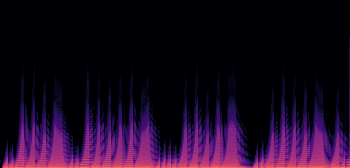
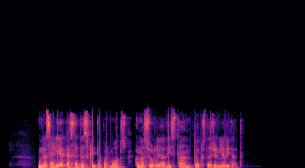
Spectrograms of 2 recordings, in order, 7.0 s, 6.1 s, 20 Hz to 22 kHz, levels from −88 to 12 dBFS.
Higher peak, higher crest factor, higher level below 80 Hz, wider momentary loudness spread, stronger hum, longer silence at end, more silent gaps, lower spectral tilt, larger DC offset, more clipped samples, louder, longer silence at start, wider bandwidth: second, -12 dBFS vs -2 dBFS; second, 8 dB vs 16 dB; first, -22 dBFS vs -46 dBFS; second, 3 LU vs 8 LU; neither; second, 0 s vs 1.35 s; neither; first, -8.5 dB/octave vs -5 dB/octave; neither; neither; second, -21 LUFS vs -16 LUFS; second, 0.05 s vs 0.75 s; second, 6 kHz vs 8.2 kHz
